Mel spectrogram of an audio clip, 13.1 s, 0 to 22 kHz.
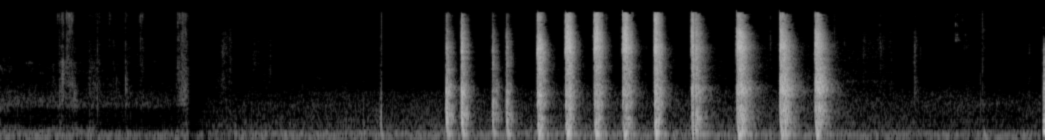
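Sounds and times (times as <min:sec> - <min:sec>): hammer driving nails: 0:05.6 - 0:10.5.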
